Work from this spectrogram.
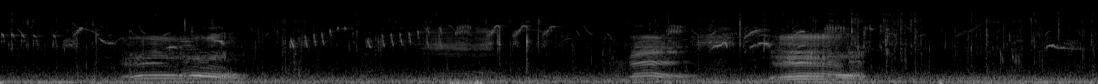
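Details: Tame cattle herd walking home along a village road with their herder, rural Indonesia; several arched, harmonic, fairly high-pitched moos around two, six-and-a-half and eight seconds, with steady background rumble and faint chirps.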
